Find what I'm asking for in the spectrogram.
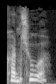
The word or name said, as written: kontur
